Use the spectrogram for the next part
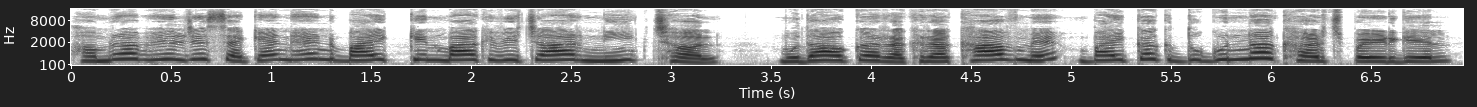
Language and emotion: Maithili, sad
